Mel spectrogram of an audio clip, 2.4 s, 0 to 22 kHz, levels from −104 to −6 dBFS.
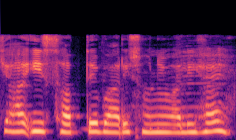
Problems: none marked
